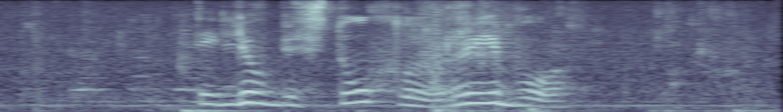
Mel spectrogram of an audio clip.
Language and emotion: Russian, angry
